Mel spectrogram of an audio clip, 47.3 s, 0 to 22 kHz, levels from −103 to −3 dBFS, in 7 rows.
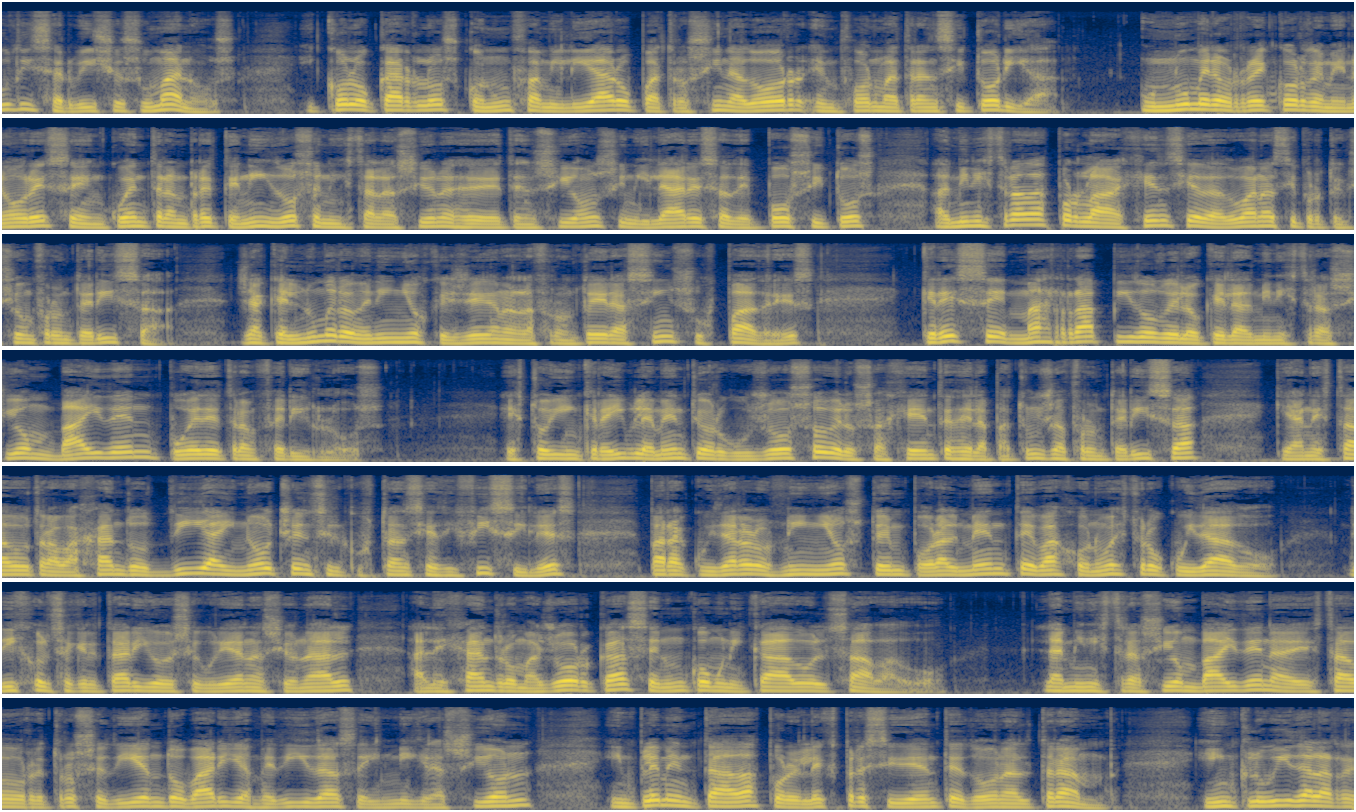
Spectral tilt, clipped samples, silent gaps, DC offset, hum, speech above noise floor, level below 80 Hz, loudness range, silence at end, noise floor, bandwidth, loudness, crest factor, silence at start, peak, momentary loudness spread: -6.5 dB/octave; under 0.1%; none; under 0.1%; none; 37 dB; -52 dBFS; 2 LU; 0 s; -54 dBFS; 15.5 kHz; -17 LUFS; 16 dB; 0 s; -2 dBFS; 7 LU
